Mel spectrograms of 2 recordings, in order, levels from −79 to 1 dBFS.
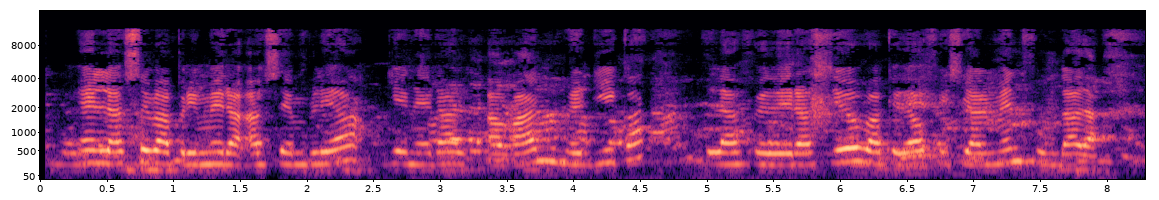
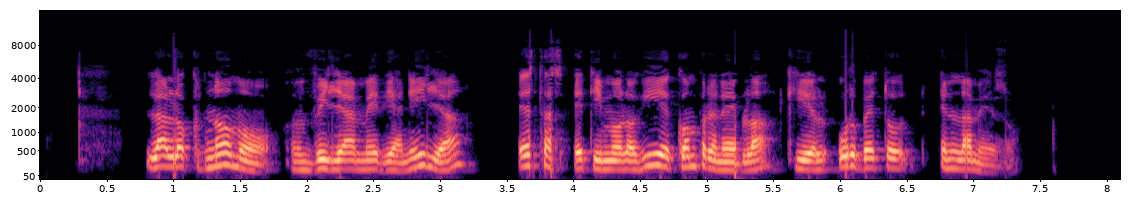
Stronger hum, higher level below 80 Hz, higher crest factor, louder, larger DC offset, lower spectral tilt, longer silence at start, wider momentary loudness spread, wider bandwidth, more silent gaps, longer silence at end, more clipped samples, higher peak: neither; second, -58 dBFS vs -52 dBFS; about the same, 14 dB vs 14 dB; about the same, -16 LUFS vs -14 LUFS; neither; second, -3 dB/octave vs -7.5 dB/octave; second, 0.05 s vs 0.8 s; about the same, 8 LU vs 7 LU; first, 11.5 kHz vs 7.6 kHz; second, none vs 3.42-3.58 s, 6.67-6.72 s; second, 0 s vs 0.8 s; neither; about the same, -2 dBFS vs 0 dBFS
